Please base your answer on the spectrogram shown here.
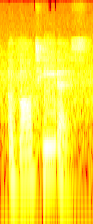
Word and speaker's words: Oberharz: The Upper Harz, German, Oberharz, pronounced Avarts, refers to the northwestern and higher part of Harz mountain range in Germany.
